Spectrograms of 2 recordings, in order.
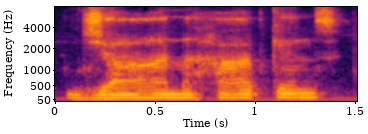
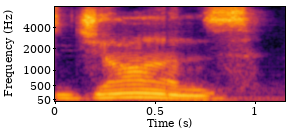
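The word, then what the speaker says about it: Johns Hopkins: my pet peeves is when people pronounce it John Hopkins it's John's with an S Hopkins so just had to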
